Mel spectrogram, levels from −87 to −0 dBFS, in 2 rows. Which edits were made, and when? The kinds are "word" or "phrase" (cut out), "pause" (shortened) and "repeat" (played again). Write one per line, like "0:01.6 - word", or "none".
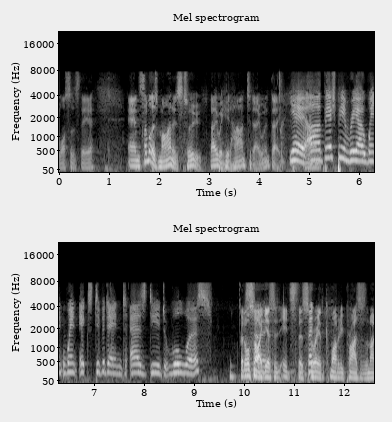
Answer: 0:06.4 - repeat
